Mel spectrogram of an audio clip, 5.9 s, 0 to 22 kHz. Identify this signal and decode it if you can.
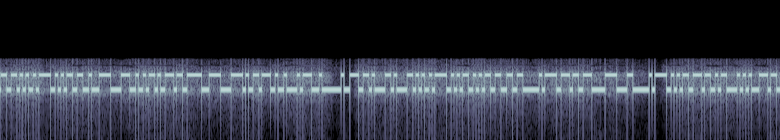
RTTY, about 45.45 baud. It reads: RESPOND TO +AGGRESSIVE MOVES BY
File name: fsk850 / usnavy5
